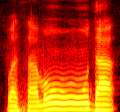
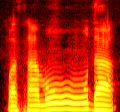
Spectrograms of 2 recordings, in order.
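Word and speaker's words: وَثَمُودَا: এটাকে শব্দের অর্থের জন্য ব্যবহৃত হবে, কিন্তু উচ্চারণে পড়ার সময় পড়তে হবে না। ওয়াসামুদা তাড়াতাড়ি, ওয়াসামুদা।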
